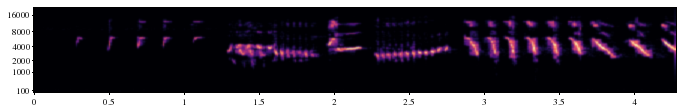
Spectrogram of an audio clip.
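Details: White-rumped shama in the morning, singing a song filled with copied kapas tembak, cililin and canary notes. Sparse high ticks give way to a burst of buzzy warbling, a rising whistle, then loud rhythmic downward-slurred notes.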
